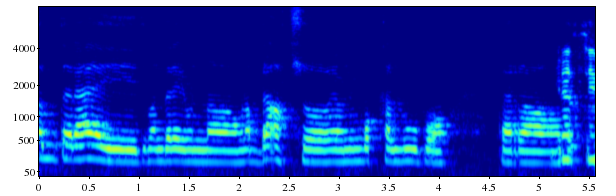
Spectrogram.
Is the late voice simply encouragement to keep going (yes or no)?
no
